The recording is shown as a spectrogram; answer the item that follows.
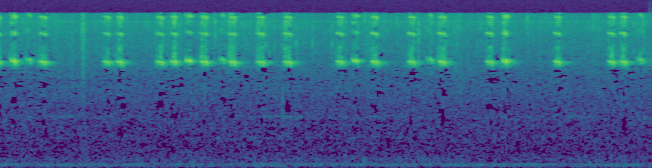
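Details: Pet Jamaican field crickets (Gryllus assimilis) moving about, digging and hunting in an enclosure. Short, bright chirps come in rapid groups of two to four, repeated steadily with brief pauses between groups.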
